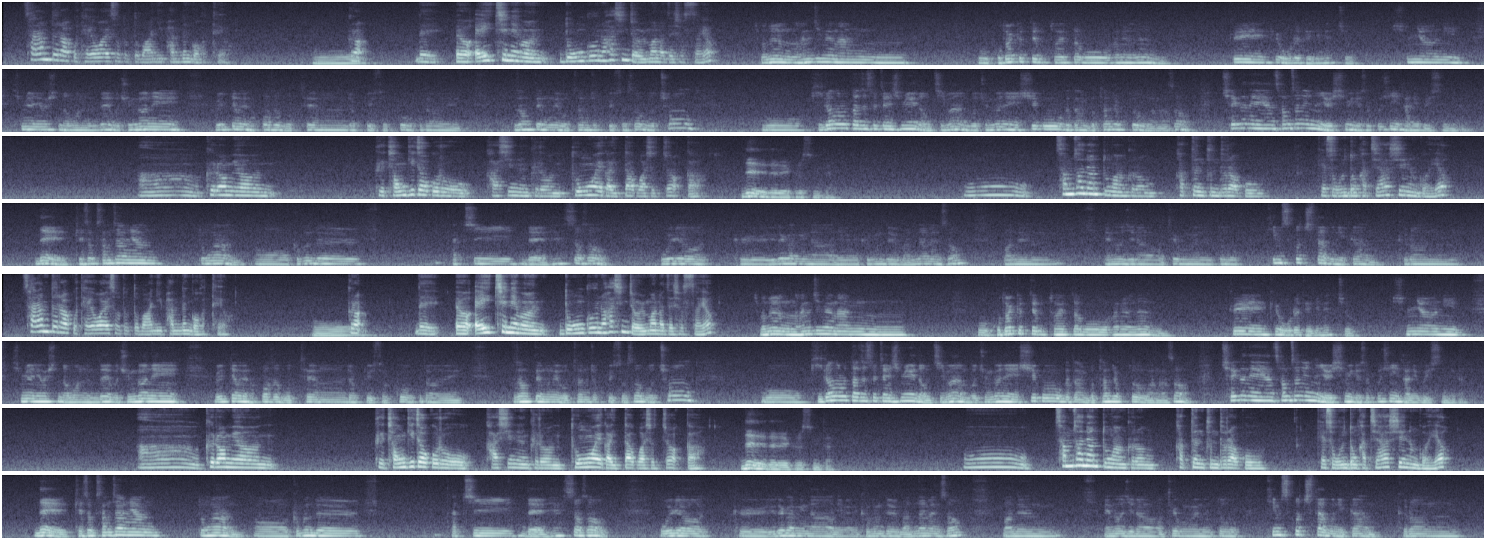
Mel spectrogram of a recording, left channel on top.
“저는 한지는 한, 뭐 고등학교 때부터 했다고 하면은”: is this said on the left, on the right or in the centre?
Right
